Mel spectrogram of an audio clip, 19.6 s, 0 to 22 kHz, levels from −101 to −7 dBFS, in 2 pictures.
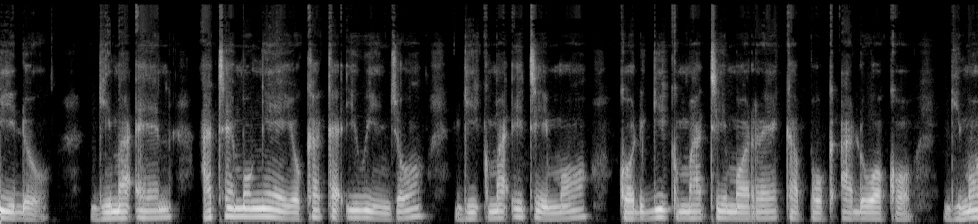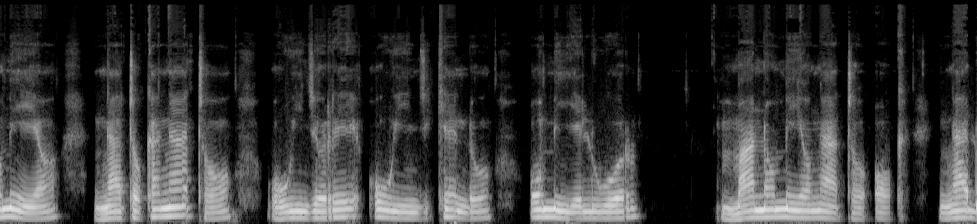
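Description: Right after "gima en atemo ng'eyo" at 3.23 s there's a short concealed packet loss. About 40 ms of the call didn't reach the decoder in time, so the receiver patched the hole by carrying the previous sound forward for roughly 40 ms and then easing back into the real audio. You hear it as a quick smear or wobble. The same thing happens at 6.64, 11.55, 13.19 and 15.40 s, and again just after "miyo ng'ato" at 18.63 s. Each one is a similar little blip, and a short sound can get swallowed.

At 14.27 s there's a burst of packet loss running to about 14.35 s. Here the stretch that went missing was treated as one longer gap of about 40 ms of lost audio. The receiver extended the last sound for around 45 ms and turned it down as it went, so it comes across as a held, fading tail. The audio then picks up further along, and the bit in between is simply gone.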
